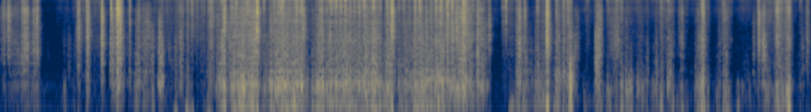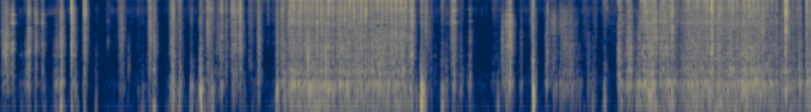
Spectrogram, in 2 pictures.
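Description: Metal-on-metal scraping and clicking of steel nuts and bolts being fitted and tightened on a steel plow blade, in several spells of a few seconds each with scattered single clicks between them.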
